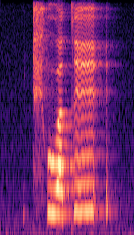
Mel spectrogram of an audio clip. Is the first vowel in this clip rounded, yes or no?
yes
